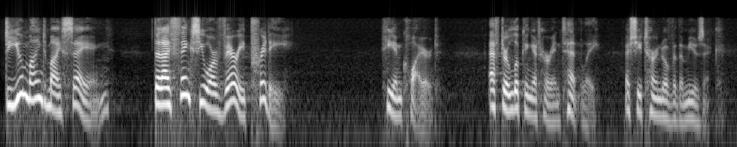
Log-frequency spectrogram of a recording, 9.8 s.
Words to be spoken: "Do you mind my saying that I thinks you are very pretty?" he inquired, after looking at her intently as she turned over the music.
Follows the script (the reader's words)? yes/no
yes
